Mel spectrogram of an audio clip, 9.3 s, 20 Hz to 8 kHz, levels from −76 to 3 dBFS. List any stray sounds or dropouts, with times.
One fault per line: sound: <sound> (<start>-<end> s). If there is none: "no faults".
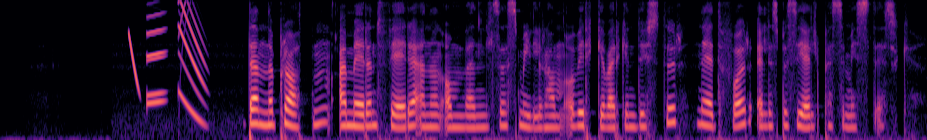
sound: chirp (1.3-2.1 s)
